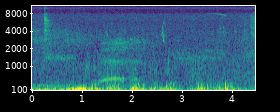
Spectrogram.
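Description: Sheep and lambs bleat on a farm, giving several moderately loud, wavering calls against a low, rustling background.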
